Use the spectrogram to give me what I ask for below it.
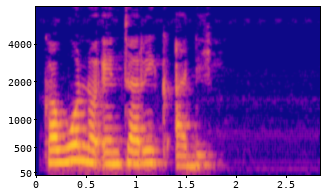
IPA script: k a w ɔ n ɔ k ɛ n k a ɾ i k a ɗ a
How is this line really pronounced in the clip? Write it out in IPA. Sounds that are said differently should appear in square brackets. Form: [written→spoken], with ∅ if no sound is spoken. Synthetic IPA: k a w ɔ n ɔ [k→ʔ] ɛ n [k→t] a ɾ i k a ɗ [a→i]

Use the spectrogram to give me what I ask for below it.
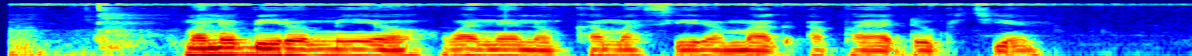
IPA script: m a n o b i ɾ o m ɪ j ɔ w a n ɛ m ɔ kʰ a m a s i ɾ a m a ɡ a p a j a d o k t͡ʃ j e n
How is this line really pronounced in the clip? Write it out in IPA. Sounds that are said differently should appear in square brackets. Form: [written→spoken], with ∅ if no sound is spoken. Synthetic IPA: m a n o b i ɾ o m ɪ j ɔ w a n ɛ [m→n] ɔ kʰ a m a s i ɾ a m a ɡ a p a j a d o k t͡ʃ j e n

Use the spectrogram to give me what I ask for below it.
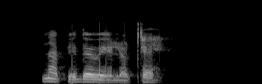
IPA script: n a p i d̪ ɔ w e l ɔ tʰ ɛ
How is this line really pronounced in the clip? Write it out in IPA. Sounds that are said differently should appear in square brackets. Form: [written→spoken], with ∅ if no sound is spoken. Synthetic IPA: n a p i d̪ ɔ w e l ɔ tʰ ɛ

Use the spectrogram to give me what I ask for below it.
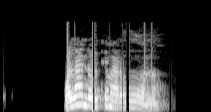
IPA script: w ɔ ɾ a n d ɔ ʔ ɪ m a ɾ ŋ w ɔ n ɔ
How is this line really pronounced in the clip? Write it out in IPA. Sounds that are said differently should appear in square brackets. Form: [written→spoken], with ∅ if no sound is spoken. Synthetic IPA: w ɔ [ɾ→l] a n d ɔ [ʔ→t] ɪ m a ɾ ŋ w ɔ n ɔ

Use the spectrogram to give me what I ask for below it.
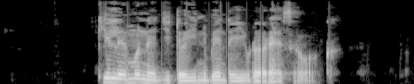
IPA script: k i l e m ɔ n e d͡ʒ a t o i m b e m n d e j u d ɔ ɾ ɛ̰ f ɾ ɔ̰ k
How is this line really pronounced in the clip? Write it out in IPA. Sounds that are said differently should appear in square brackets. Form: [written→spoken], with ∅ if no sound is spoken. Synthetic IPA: k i l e m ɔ n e d͡ʒ [a→i] t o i [m→n] b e [m→∅] n d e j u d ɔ ɾ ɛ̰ [f→s] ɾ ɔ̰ k

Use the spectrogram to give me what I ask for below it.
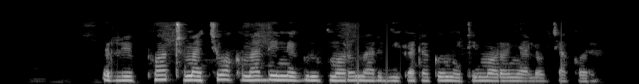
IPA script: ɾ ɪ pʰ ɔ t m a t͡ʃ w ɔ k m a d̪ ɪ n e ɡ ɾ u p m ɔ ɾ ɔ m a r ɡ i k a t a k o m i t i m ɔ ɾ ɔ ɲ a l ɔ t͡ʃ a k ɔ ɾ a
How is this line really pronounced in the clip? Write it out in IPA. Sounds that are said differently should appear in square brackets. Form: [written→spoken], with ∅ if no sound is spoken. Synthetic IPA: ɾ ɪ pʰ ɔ t m a t͡ʃ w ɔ k m a d̪ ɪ n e ɡ ɾ u p m ɔ ɾ ɔ m a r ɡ i k a t a k o m i t i m ɔ ɾ ɔ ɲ a l ɔ t͡ʃ a k ɔ ɾ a

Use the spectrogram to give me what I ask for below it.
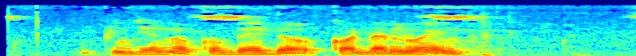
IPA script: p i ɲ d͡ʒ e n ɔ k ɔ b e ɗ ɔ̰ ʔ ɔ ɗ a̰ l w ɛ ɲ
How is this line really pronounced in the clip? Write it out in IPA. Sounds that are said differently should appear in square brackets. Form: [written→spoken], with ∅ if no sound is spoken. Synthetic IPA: p i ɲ d͡ʒ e n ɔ k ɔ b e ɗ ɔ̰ [ʔ→k] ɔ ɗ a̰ l w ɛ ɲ

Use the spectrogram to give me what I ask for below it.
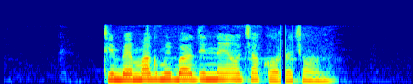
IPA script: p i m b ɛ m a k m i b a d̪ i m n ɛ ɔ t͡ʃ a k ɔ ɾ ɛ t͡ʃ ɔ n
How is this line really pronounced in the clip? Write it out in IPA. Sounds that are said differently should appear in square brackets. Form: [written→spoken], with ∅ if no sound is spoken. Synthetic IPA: [p→t] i m b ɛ m a [k→ɡ] m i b a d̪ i [m→∅] n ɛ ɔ t͡ʃ a k ɔ ɾ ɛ t͡ʃ ɔ n

